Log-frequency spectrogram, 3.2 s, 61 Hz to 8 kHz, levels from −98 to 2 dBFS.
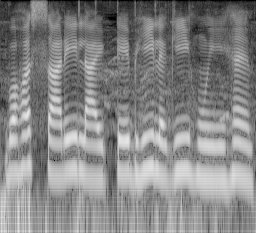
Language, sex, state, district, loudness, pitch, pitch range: Hindi, female, Uttar Pradesh, Lucknow, -16 LUFS, 205 Hz, 195-220 Hz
